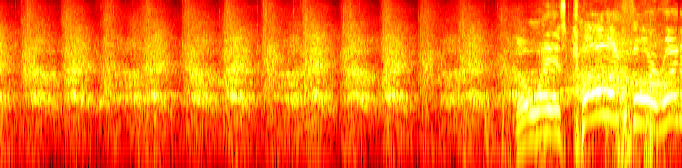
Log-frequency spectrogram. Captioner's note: fans chanting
